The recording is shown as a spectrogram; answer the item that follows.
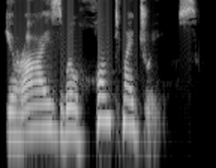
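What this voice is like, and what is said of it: Exaggerated dramatic voice. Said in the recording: “in your most dramatic voice”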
